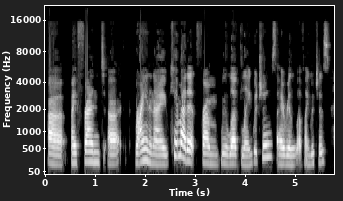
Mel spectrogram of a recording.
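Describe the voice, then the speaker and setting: A woman's voice: medium pitch, animated, a little slow, dry recording. A woman in her thirties from Colombia with an American accent, a podcast guest telling her story in a rambling way with many fillers and restarts. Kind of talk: casual storytelling interview.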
